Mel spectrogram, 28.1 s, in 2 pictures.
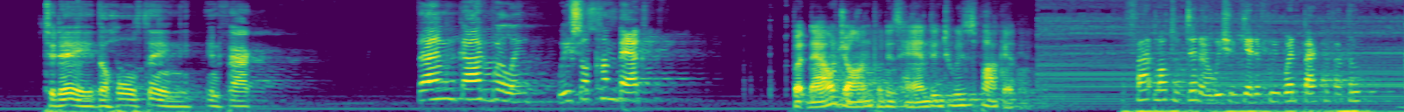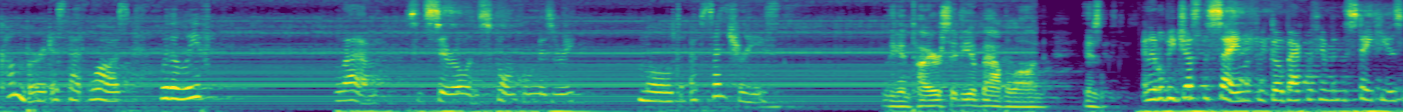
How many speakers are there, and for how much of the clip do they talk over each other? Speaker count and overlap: five, no overlap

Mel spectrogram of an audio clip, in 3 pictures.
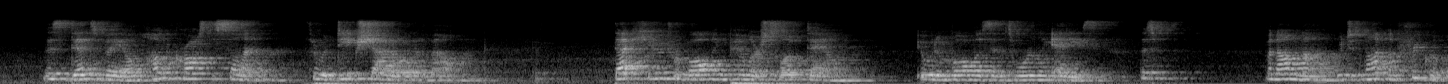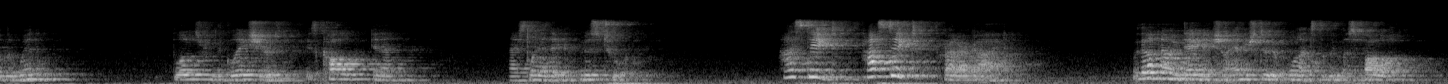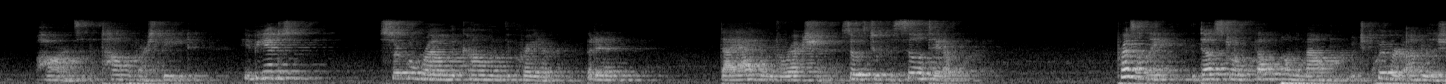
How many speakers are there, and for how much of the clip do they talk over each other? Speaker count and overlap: one, no overlap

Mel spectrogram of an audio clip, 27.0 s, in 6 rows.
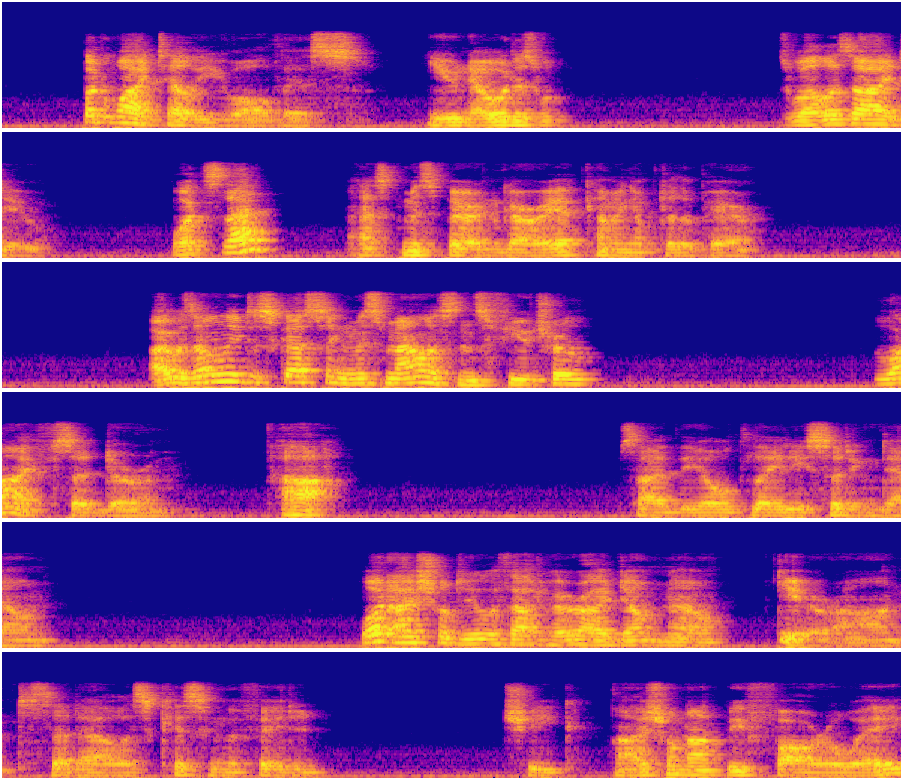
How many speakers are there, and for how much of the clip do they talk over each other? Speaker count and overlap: one, no overlap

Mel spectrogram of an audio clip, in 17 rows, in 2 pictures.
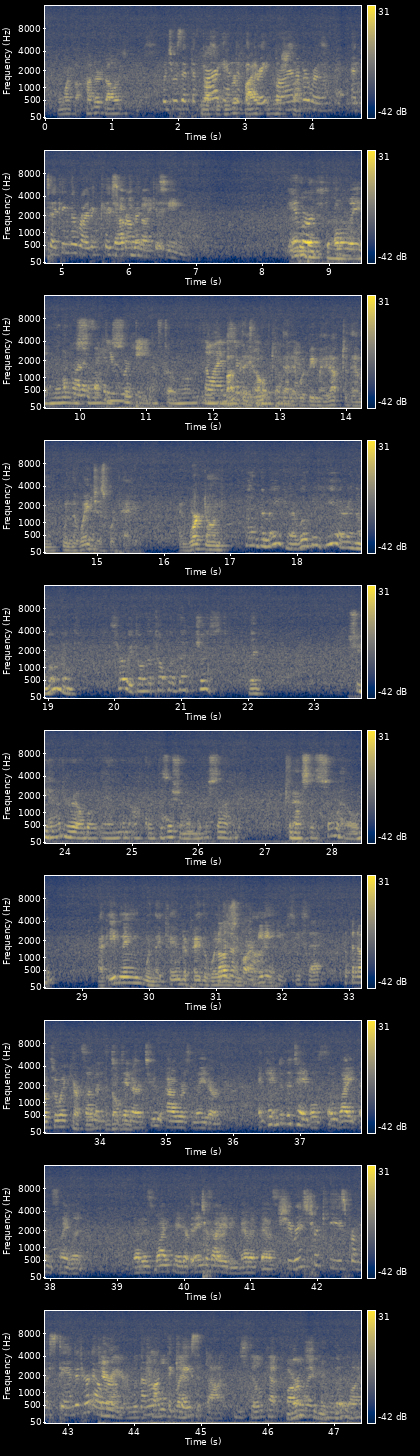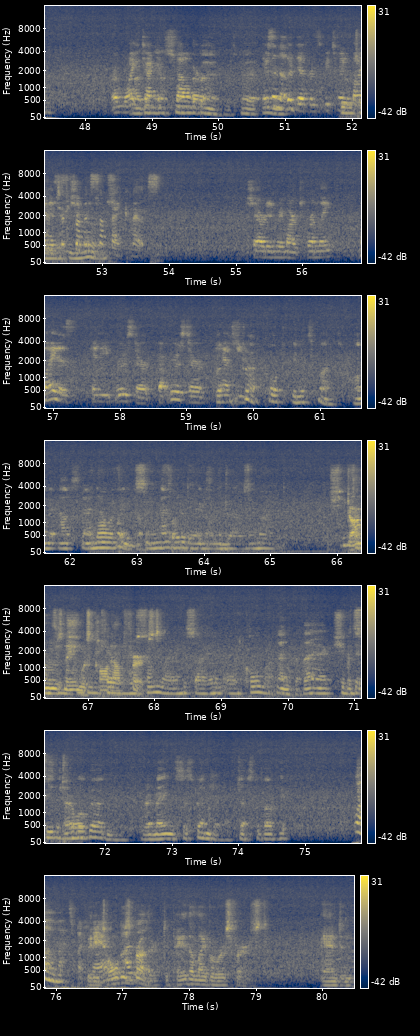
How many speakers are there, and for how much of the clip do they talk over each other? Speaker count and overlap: seven, about 38%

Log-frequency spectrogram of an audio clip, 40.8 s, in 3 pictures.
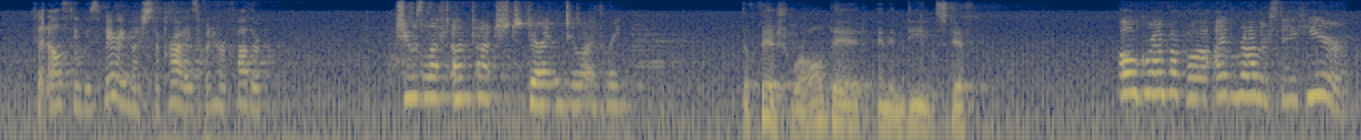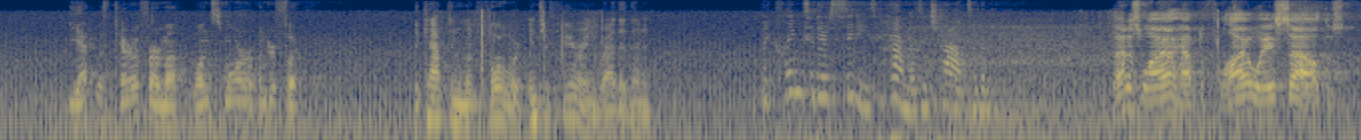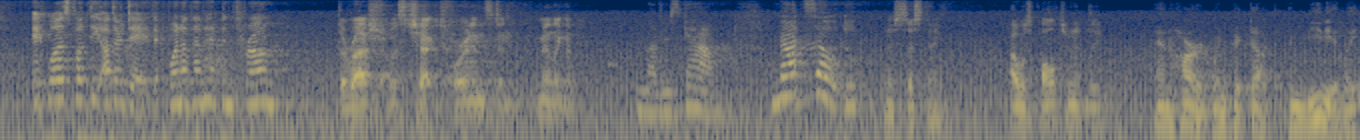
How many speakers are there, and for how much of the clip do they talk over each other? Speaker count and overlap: ten, no overlap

